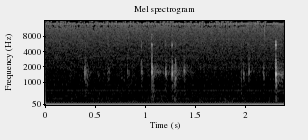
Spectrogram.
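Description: A few light, irregular computer keyboard key presses, the keys stepping through a list one item at a time. They sound over a steady low electrical hum.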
